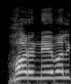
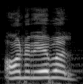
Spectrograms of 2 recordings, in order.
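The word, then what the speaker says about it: honorable: Next आ जाइए, आ गया हॉर्नेबल की ऑनरेबल, हॉर्नेबल की ऑनरेबल, और एच को साइलेंट करेंगे, एच को प्रोनाउंसिएशन साइलेंट करेंगे और इसके साथ आर्टिकल हम क्या लगाएंगे?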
